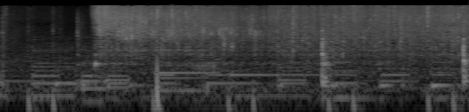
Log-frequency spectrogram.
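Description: Cumin seeds hit two tablespoons of hot oil in a frying pan for dal, setting off a loud, steady sizzling hiss that starts about a second in and continues, with a faint low tune beneath.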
